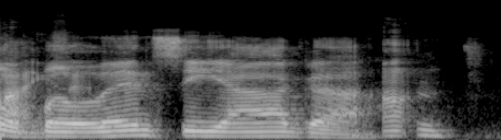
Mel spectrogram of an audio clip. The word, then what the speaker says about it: Balenciaga: Balenciaga? Yeah, Jesus Christ. – that's no, Balenciaga.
